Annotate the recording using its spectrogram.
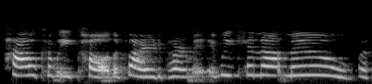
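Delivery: high, plaintive protest; tearful. A narrator's reading. Missus Watson answering her husband, high and tearful. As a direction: wail it lightly, near tears. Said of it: "Missus Watson started to cry".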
